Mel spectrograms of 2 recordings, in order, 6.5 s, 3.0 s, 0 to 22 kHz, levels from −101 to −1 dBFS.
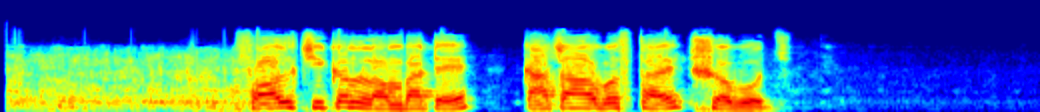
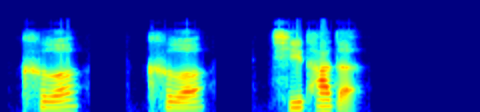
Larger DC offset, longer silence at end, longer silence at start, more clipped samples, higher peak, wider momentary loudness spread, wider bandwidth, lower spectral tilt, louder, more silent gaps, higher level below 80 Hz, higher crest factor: second, under 0.1% vs 0.2%; first, 1.6 s vs 0.8 s; about the same, 0.05 s vs 0.15 s; neither; first, 0 dBFS vs -6 dBFS; first, 17 LU vs 12 LU; second, 7.4 kHz vs 11 kHz; first, -6 dB/octave vs -3 dB/octave; first, -12 LUFS vs -27 LUFS; second, none vs 0.55-0.79 s, 1.34-1.58 s; first, -50 dBFS vs -64 dBFS; second, 14 dB vs 24 dB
